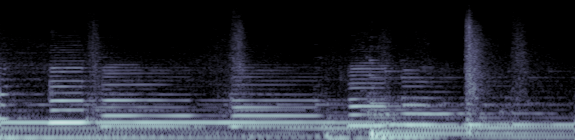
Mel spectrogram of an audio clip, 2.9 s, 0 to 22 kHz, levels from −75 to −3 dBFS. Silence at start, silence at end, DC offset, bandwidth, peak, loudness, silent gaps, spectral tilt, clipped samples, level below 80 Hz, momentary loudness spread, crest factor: 0 s; 0 s; under 0.1%; 14 kHz; -8 dBFS; -24 LUFS; none; -6.5 dB/octave; under 0.1%; -32 dBFS; 6 LU; 14 dB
